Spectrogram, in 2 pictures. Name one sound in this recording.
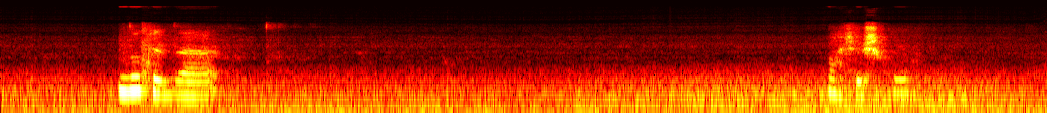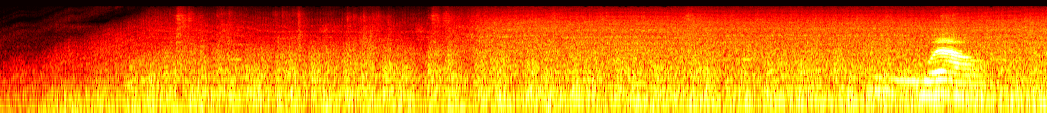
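A truck engine rumbles steadily, growing louder and rougher.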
